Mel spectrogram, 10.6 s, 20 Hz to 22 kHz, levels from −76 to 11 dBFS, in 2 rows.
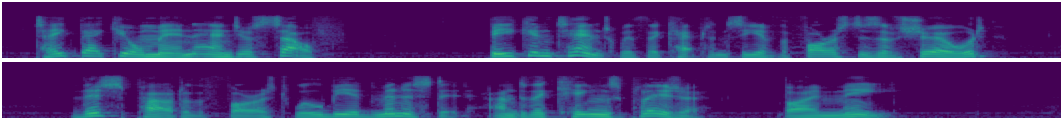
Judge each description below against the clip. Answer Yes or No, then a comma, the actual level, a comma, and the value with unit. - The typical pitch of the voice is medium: Yes, medium, 145 Hz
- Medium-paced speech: Yes, average, 170 wpm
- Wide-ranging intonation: No, average, 4.8 semitones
